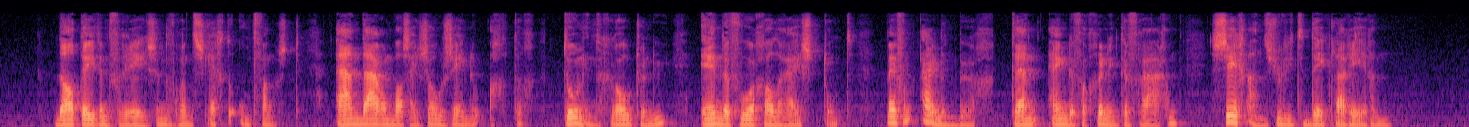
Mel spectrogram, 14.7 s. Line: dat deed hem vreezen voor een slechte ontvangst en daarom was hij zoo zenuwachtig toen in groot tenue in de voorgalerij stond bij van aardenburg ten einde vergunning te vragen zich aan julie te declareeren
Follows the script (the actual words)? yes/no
yes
